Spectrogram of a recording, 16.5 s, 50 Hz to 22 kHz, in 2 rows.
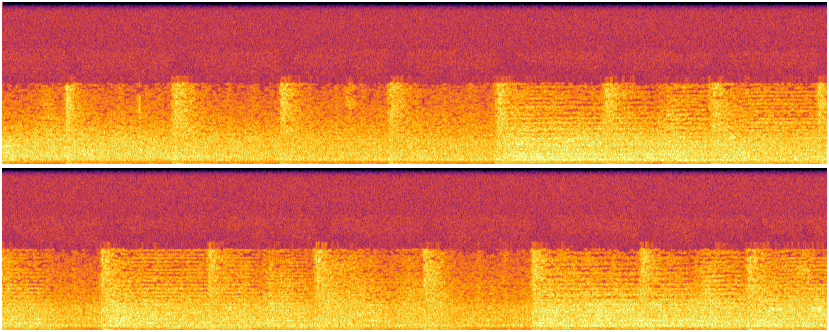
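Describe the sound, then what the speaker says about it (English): A video-game stadium crowd in NCAA 25 roars in a steady wash of cheering, with rises and surges throughout. "this crowd trying to help keep them there"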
